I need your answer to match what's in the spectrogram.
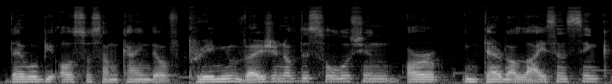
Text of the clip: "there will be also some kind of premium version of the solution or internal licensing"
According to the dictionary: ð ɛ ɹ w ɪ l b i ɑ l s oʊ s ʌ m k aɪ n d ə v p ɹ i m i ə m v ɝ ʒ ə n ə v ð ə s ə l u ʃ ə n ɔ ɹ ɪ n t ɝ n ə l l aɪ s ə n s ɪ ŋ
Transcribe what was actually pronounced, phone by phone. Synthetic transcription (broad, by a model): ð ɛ ɹ w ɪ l b i ɑ l s oʊ s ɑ m k aɪ n d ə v p ɹ i m i ə m v ɝ ʒ ə n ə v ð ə s ə l u ʃ ə n ɔ ɹ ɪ n t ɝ n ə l l aɪ s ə n s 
